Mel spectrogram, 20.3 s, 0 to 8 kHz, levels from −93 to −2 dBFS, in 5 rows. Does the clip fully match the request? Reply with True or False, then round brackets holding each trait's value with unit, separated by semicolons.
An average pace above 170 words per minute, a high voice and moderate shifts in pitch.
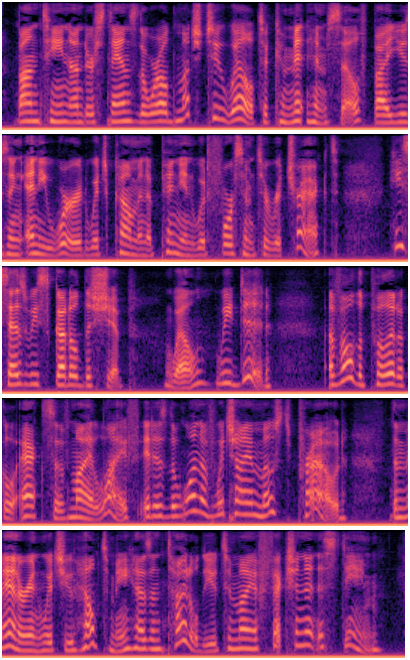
True (185 wpm; 215 Hz; 4.6 semitones)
